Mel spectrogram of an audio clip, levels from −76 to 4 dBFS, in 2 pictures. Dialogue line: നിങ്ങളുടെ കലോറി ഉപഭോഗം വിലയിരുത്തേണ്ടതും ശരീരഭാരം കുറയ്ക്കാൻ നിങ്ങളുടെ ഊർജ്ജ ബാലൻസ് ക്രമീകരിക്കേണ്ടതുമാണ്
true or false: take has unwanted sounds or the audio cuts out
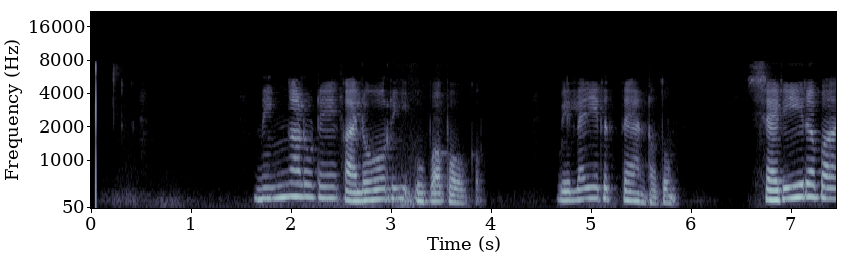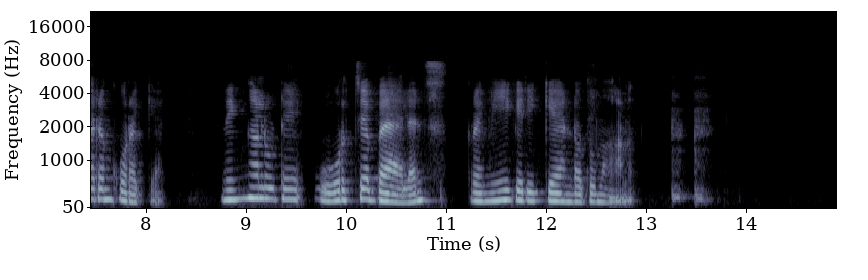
true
